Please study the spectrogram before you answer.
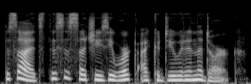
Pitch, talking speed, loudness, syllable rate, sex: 210 Hz, 310 wpm, -16 LUFS, 7.0 syllables/s, female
